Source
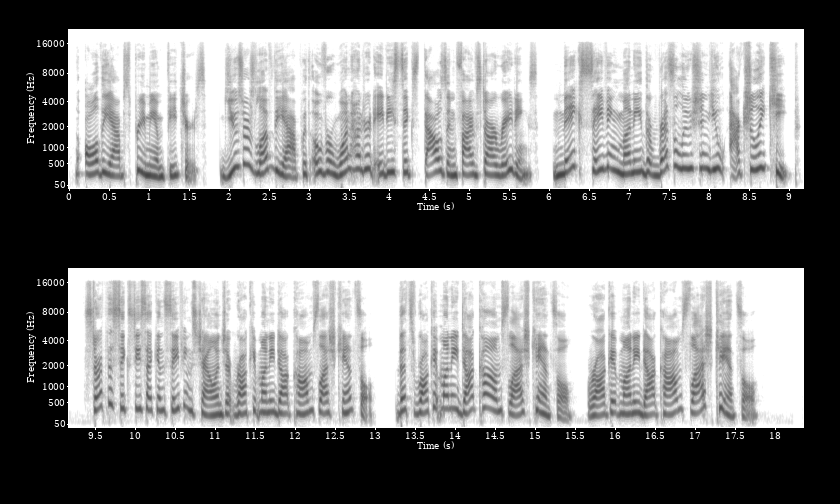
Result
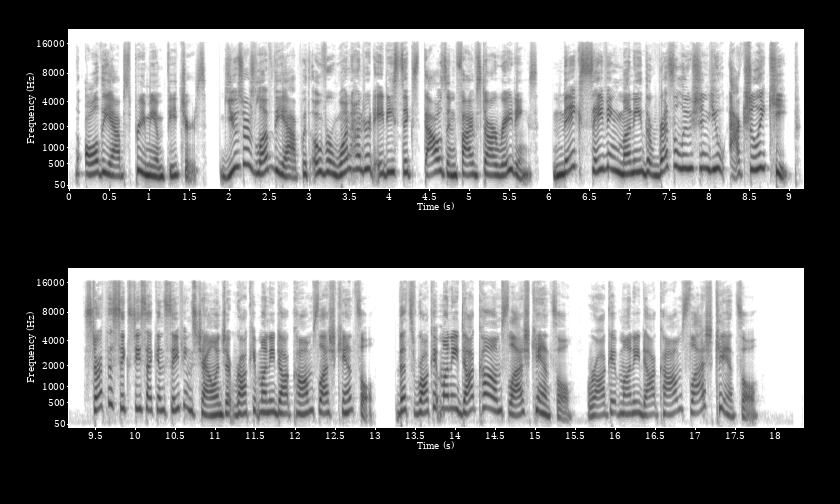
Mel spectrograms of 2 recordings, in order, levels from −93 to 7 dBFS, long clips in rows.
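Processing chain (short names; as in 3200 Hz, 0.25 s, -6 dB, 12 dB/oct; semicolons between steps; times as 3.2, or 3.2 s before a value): high shelf 7800 Hz -6 dB; 15.3–17.57 compressor 4:1, threshold -33 dBFS, peak gain reduction 6.5 dB; high shelf 3500 Hz +7.5 dB; gain +7 dB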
